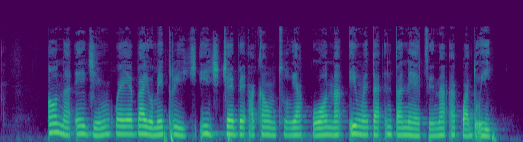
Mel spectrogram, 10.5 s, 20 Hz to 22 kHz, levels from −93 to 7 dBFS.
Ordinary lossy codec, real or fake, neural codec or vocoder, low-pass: MP3, 48 kbps; fake; codec, 44.1 kHz, 7.8 kbps, Pupu-Codec; 19.8 kHz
